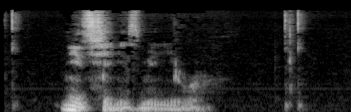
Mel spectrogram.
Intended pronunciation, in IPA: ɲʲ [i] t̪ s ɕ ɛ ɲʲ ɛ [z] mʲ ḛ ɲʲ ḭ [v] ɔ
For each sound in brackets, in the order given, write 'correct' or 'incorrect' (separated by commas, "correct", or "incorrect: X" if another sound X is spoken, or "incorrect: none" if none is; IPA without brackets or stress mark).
correct, correct, incorrect: w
